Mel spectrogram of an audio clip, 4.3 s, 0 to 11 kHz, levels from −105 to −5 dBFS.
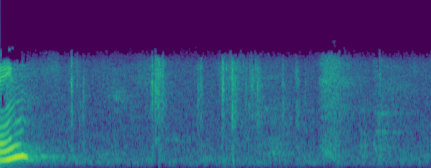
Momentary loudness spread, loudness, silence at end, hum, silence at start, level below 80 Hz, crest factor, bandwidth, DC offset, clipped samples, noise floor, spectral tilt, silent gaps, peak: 24 LU; -32 LUFS; 0.9 s; none; 0 s; -76 dBFS; 22 dB; 4.2 kHz; under 0.1%; under 0.1%; -55 dBFS; -10.5 dB/octave; none; -12 dBFS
